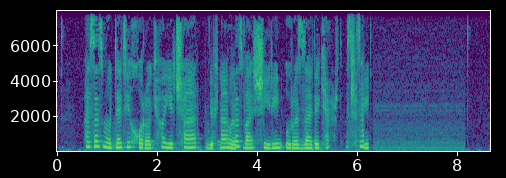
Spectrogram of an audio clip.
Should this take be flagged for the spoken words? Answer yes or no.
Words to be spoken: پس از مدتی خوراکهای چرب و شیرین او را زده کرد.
yes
